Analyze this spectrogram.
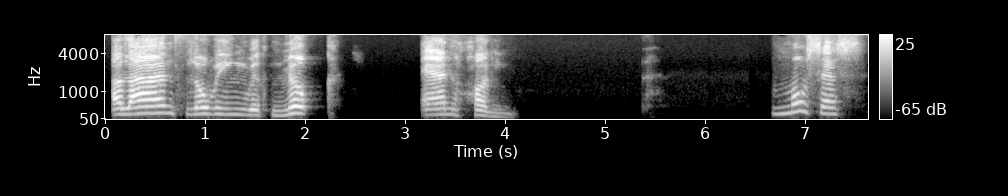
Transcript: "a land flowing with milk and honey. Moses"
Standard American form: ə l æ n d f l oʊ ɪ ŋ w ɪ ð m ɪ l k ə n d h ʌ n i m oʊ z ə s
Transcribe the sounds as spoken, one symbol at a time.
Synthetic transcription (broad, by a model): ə l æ n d f l oʊ ɪ ŋ w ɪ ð m ɪ l k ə n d h ʌ n i m oʊ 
